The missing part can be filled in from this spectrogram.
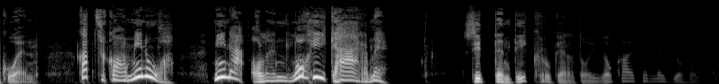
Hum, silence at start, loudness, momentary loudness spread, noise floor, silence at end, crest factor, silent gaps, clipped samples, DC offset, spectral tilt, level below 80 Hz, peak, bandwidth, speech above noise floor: none; 0.05 s; -15 LUFS; 19 LU; -56 dBFS; 1.1 s; 18 dB; none; under 0.1%; under 0.1%; -6.5 dB/octave; -52 dBFS; 0 dBFS; 15 kHz; 40 dB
